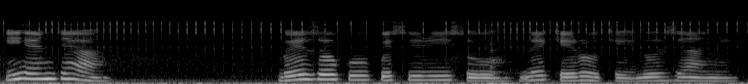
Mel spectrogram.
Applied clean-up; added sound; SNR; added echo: none; Bicycle; 7 dB; none.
